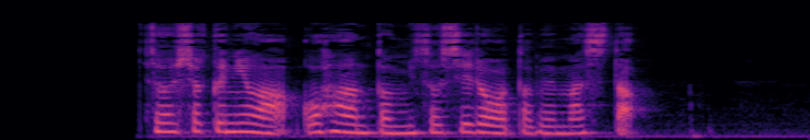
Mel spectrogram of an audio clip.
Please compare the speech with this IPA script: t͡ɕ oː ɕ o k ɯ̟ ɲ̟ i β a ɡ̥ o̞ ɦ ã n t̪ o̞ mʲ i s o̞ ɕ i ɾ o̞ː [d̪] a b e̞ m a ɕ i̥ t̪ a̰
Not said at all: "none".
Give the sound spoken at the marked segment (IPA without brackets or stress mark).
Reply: t̪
